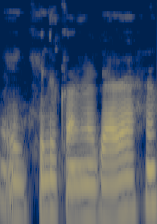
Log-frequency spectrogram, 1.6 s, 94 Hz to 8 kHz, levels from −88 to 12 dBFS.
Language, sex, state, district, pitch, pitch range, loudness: Hindi, male, Uttar Pradesh, Deoria, 110 Hz, 105-120 Hz, -23 LUFS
